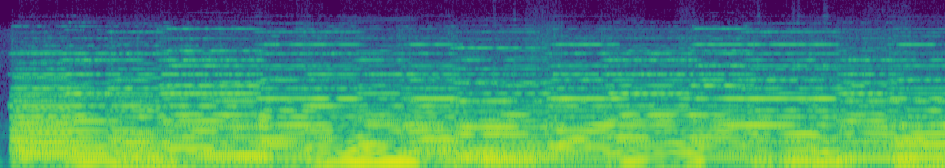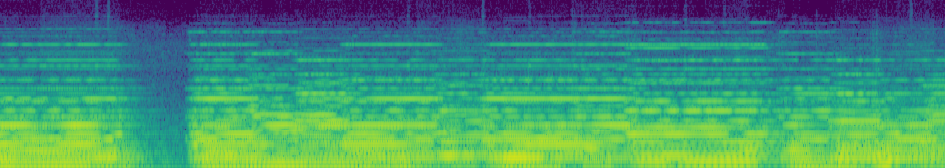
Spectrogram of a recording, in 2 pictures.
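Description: Organ playing a hymn tune in slow, held chords, starting abruptly, with a brief break a little past halfway before the next phrase.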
